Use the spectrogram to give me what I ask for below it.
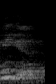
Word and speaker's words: Nia: In the language Swahili, I's are often pronounced as they would be in English as an E. Some of y'all are familiar with the name Nia, N-I-A. You don't realize that you're speaking Swahili and that the I in Nia is pronounced like an E.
